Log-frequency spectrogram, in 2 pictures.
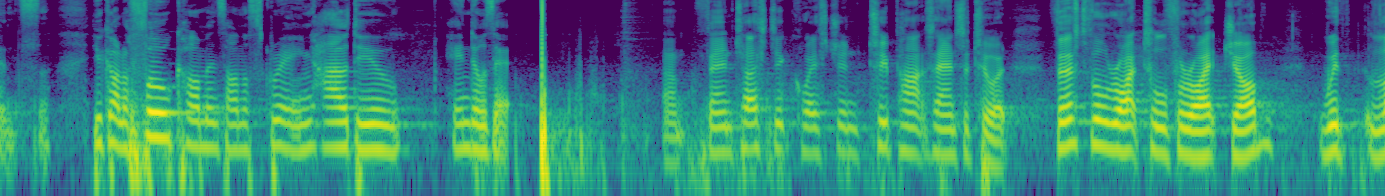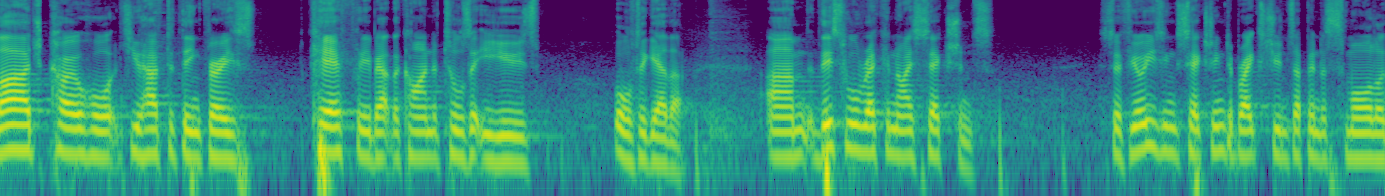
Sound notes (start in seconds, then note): none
